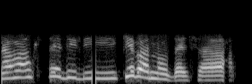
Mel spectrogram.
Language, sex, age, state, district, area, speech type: Nepali, female, 30-45, West Bengal, Kalimpong, rural, conversation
